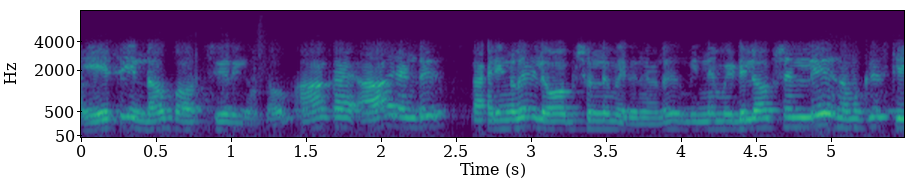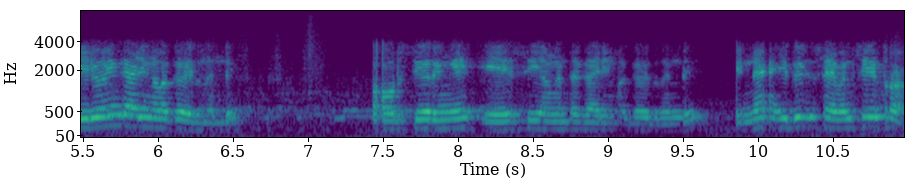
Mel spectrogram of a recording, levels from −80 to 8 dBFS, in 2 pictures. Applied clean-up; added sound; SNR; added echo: neural separator model SepFormer DNS4.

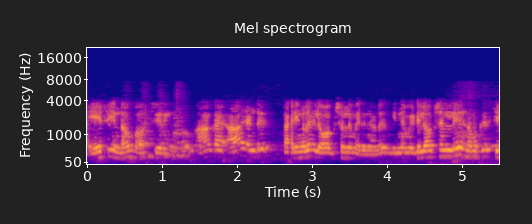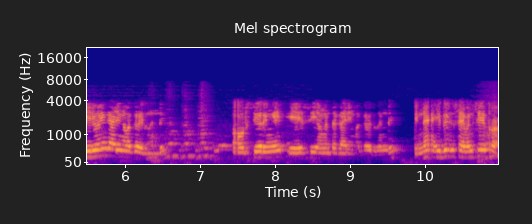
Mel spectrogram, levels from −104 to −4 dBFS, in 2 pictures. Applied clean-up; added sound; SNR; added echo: classical method WPE with log-MMSE.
